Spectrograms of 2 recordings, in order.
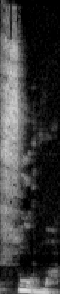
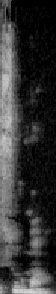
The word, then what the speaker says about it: сурма: засновником традиції дзвони і сурма чи сурма це слово має подвійний наголос якщо вживається в значенні інструменту це народний дерев'яний духовий інструмент із різким сильним звуком також хочу звернути вашу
